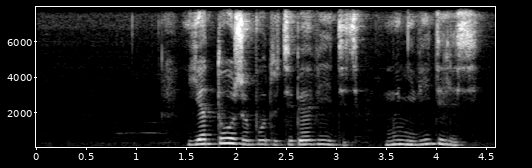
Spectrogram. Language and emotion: Russian, positive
